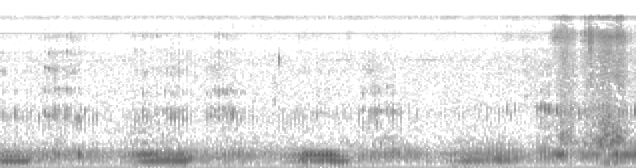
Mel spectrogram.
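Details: Happy kitten purring, a low rumbling purr in swelling pulses roughly every one and a half seconds, each breath cycle rising and falling, with faint rustling at the end.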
